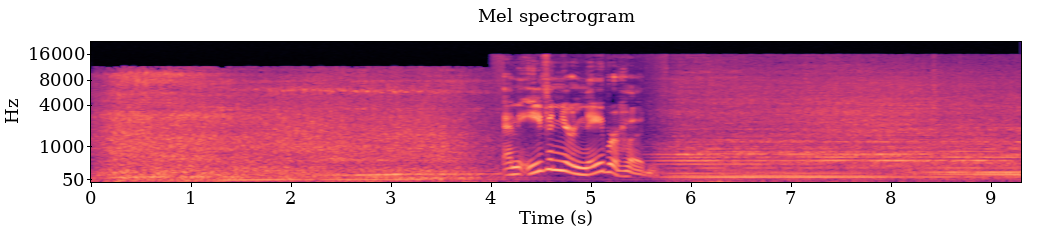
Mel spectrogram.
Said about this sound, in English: The bustle of the city. The roar of construction on the highway.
